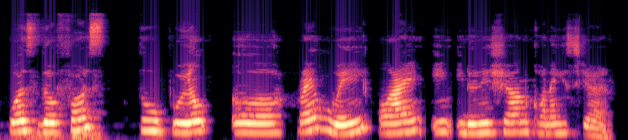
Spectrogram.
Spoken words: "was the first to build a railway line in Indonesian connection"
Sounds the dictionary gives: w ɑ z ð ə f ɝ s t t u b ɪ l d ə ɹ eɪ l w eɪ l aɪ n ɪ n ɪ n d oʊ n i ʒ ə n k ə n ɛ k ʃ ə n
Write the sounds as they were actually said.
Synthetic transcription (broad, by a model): w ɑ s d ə f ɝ s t t u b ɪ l ə ɹ eɪ l w eɪ l aɪ n ɪ n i n d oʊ n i ʃ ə n k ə n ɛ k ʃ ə n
